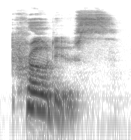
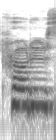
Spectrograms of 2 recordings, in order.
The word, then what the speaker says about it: produce: For example, produce. Produce. I always buy fresh produce at the store. Produce. However, when the word is a verb, we're going to put the accent or stress on the second syllable.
